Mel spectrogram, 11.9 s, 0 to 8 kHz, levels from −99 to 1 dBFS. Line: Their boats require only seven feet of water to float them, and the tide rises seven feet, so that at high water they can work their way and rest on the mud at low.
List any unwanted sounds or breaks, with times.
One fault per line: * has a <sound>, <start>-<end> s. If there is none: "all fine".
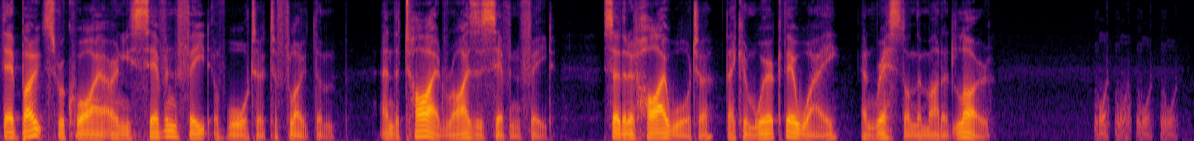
* has a laugh, 10.9-11.8 s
